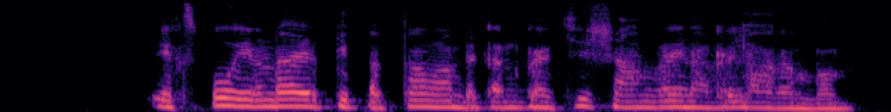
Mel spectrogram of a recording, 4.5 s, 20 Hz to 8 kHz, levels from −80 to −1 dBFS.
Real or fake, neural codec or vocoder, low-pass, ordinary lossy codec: fake; codec, 24 kHz, 1 kbps, SNAC; 7.2 kHz; none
